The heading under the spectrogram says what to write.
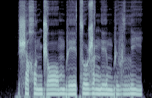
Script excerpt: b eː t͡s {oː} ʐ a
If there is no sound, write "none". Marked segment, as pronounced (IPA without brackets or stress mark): oː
